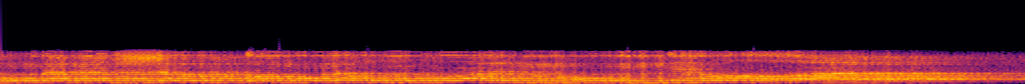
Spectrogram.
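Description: A man's solo Quran recitation in a melodic chanted style, one long phrase sung on sustained notes with slow shifts in pitch, trailing off near the end.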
